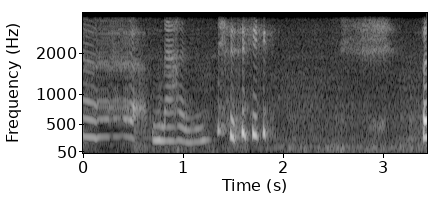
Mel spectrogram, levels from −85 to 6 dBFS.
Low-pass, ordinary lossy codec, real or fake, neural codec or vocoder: 3.6 kHz; none; fake; codec, 16 kHz, 0.8 kbps, ZipCodec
